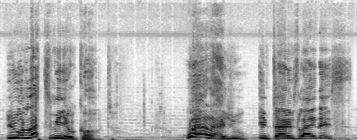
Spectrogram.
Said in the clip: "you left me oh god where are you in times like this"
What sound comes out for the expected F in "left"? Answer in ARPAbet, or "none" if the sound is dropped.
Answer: none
